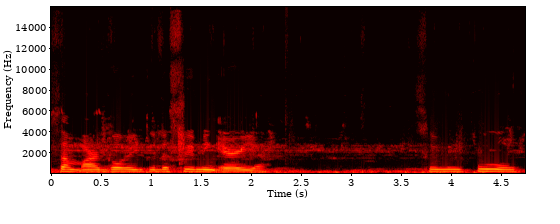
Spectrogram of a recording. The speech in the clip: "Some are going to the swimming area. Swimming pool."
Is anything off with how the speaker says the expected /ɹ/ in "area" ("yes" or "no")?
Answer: no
